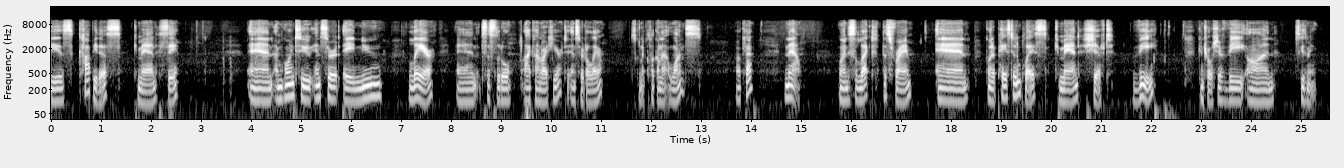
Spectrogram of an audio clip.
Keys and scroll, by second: 2.0 super+c, 20.9 shift+super+v.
